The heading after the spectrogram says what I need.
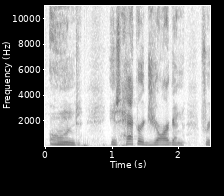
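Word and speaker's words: pwn: you can look at that funny word PW n is pronounced owned is hacker jargon for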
